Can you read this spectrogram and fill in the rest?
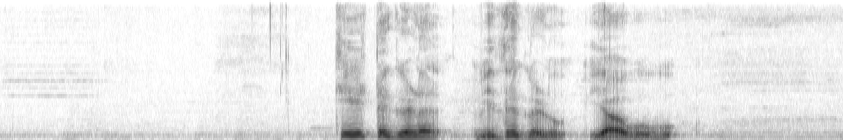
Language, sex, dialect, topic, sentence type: Kannada, male, Central, agriculture, question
